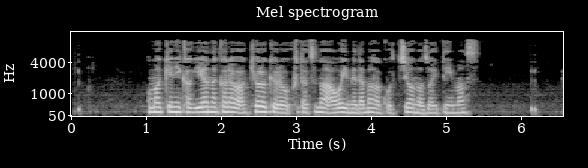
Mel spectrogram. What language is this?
Japanese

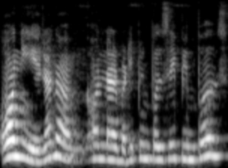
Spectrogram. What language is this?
Nepali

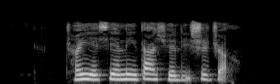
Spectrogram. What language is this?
Chinese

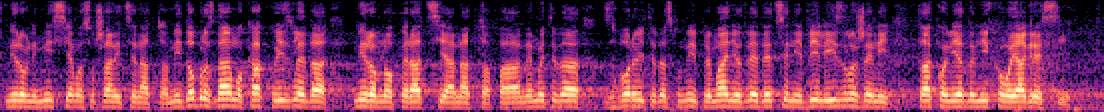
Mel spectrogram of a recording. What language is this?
Serbian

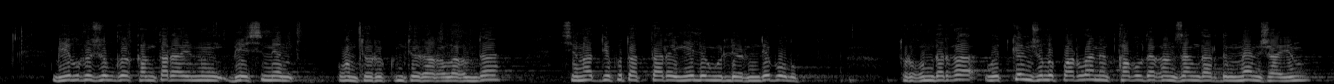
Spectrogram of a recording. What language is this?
Kazakh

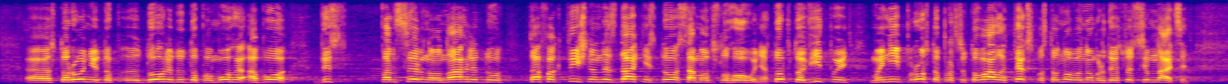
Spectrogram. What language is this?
Ukrainian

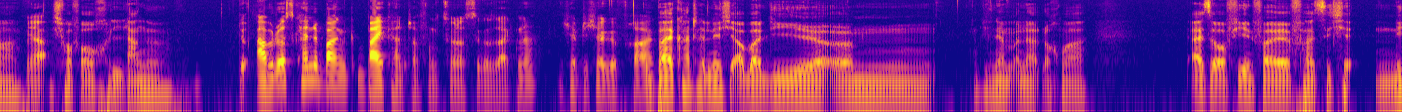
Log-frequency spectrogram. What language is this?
German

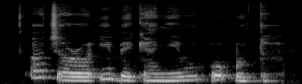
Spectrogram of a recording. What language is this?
Igbo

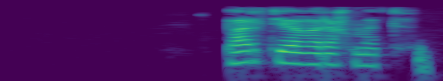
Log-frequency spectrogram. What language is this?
Bashkir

